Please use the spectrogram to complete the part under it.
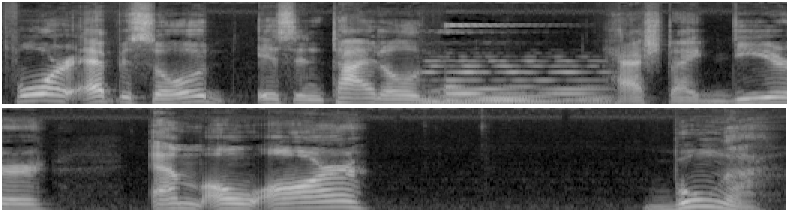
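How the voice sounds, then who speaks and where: A man's voice: fairly high pitch, very animated, extremely slow, pauses often. A man with a Visayan Filipino accent hosting a casual radio advice show, chatty and playful, mixing in English. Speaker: radio host. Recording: loud music bed behind the voice. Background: music with guitar and keyboard.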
